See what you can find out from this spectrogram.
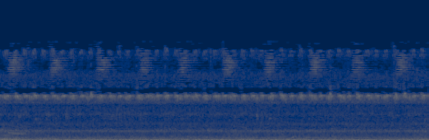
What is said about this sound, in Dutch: De avond is al gevallen. Het is donker. Je hoort de krekels op de achtergrond. En je hoort de cicade. in de bomen.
